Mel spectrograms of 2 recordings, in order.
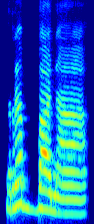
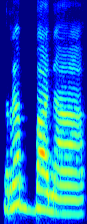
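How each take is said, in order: First: The R is light, with spread lips. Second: The R is light, with spread lips.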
